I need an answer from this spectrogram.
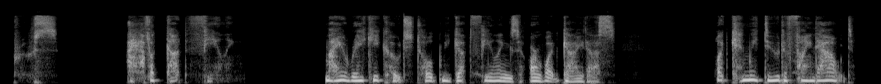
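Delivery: stage whisper, pitched high. Reading a story aloud, a character leaning close and confiding: whispering. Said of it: "and whispered".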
